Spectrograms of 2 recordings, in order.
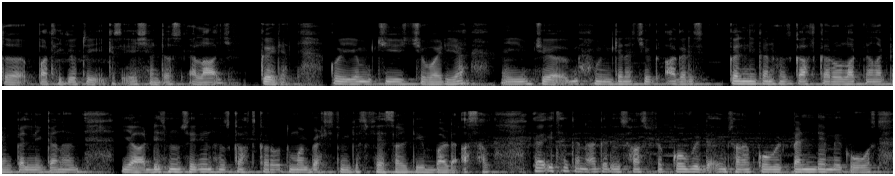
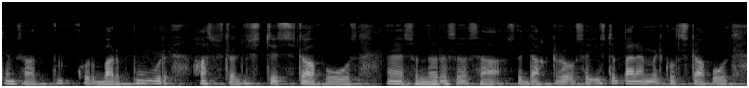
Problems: none marked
